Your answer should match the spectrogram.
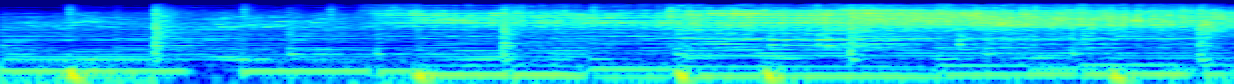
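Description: Eggs sizzle and fry steadily in a pan at an outdoor park breakfast in Port Stephens, Australia, with a continuous close crackle and occasional soft knocks and clinks of utensils.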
